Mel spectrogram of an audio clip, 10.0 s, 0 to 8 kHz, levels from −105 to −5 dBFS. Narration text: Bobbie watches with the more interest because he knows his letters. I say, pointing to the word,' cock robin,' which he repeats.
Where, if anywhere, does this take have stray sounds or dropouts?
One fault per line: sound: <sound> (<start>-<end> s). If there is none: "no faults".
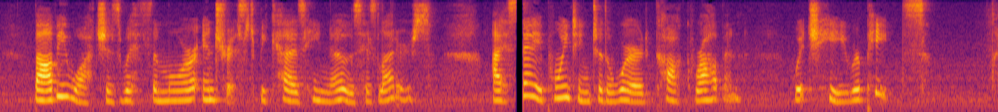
sound: dropout (5.2-5.2 s)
